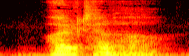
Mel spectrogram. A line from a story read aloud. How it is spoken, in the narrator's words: said the Mock Turtle in a deep, hollow tone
